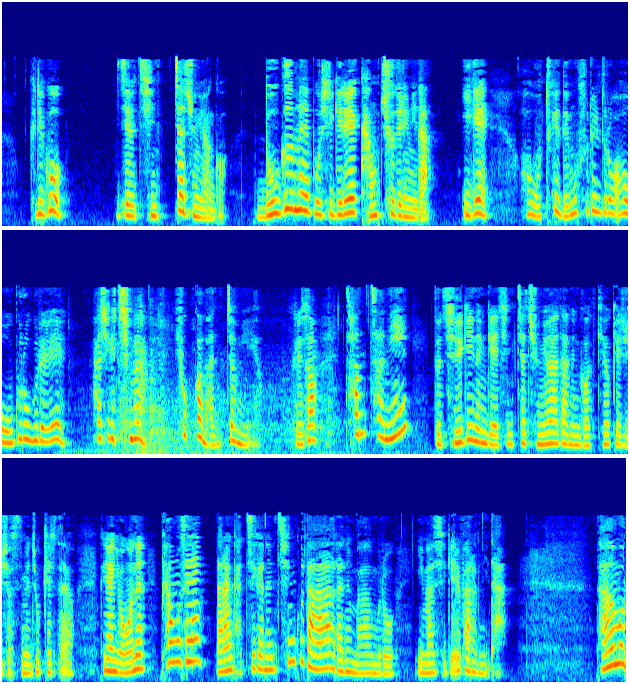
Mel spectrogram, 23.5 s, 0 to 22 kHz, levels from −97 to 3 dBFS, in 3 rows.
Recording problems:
garbled, watery; badly; nothing above 7.5 kHz
door banging; faint; from 9 to 12 s; peak 10 dB below the speech
abrupt cut into speech; at the end

